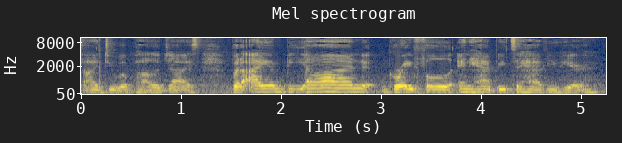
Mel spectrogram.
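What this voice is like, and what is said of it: Voice sounds rough. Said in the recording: “You have to excuse my voice this week. ... So yes, excuse my voice.”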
